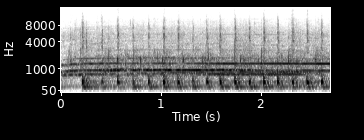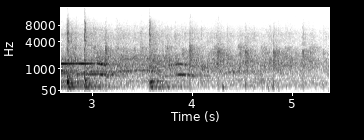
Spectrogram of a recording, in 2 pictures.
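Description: An audience breaks into applause, many hands clapping in a dense, steady patter over a sustained musical tone that stops after three seconds, then the clapping gradually thins out and fades.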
